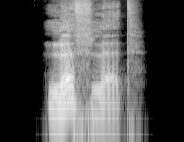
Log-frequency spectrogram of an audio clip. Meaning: second-person plural subjunctive I of löffeln
- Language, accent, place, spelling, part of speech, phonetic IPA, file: German, Germany, Berlin, löfflet, verb, [ˈlœflət], De-löfflet.ogg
